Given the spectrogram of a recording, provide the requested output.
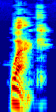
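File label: "whack" English, Australian; pronunciations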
